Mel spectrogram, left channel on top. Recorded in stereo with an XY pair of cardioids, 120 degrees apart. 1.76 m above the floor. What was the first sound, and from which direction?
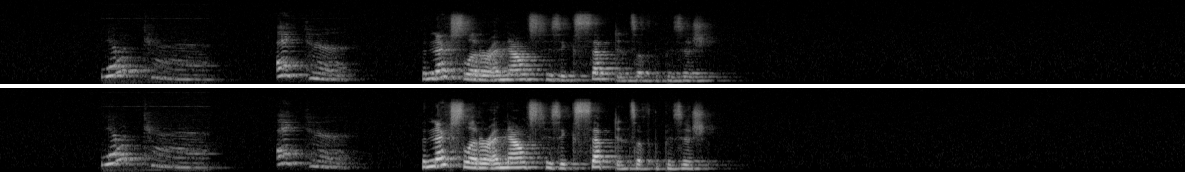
A child speaking, 20° right.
